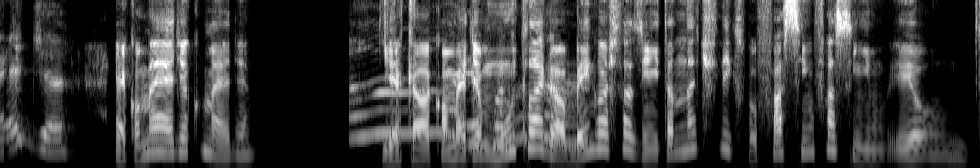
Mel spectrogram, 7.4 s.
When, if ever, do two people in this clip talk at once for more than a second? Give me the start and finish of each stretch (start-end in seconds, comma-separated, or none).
2.9-4.5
